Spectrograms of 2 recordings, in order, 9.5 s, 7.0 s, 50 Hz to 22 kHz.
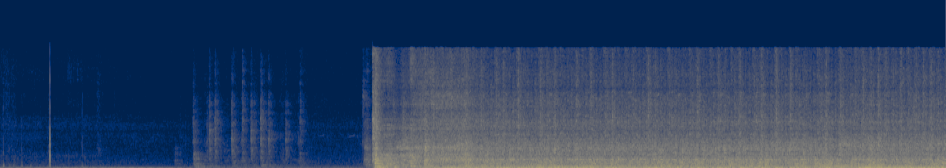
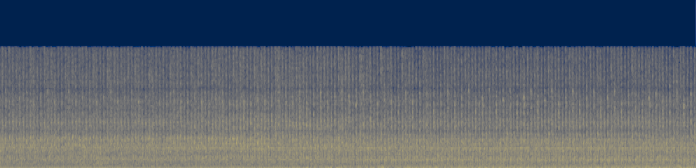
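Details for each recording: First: John Deere 2040 tractor diesel with a bad water pump bearing that wiggles: fires after a few seconds and settles to a rough idle with a fast steady rattle from the water pump; worn water pump bearing rattle. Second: John Deere 2040 tractor diesel after water pump rebuild and coolant refill, steady even clatter at constant idle with no misses or surging; normal idle.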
